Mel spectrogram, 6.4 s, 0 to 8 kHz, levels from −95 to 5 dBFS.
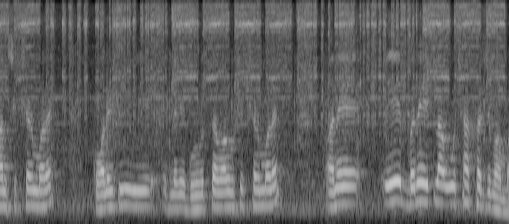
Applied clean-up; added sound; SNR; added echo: none; Printer; 7 dB; none.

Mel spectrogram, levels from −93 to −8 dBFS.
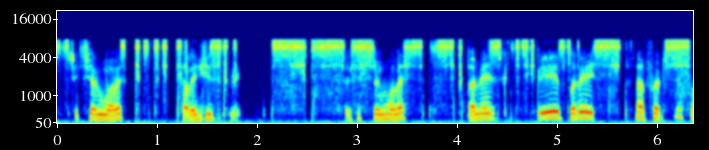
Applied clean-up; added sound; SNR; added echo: neural diffusion model UNIVERSE++.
